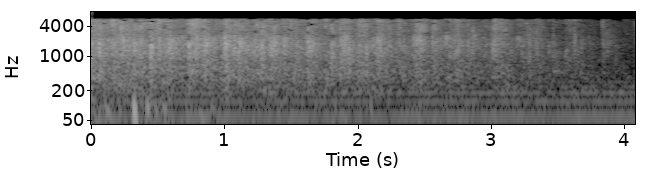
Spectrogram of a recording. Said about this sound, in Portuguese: Pedimos o aplauso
